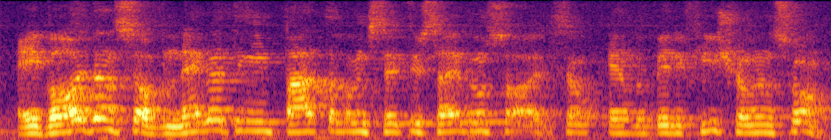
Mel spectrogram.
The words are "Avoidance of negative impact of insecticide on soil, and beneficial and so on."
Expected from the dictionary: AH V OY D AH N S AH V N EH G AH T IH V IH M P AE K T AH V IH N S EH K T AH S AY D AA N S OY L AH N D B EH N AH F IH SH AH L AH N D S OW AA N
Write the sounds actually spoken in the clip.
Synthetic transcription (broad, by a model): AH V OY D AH N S AH V N EH G AH T IH V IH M P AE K T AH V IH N S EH T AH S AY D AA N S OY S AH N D B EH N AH F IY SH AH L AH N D S OW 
